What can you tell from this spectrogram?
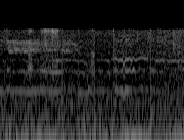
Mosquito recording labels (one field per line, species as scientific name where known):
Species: Anopheles harrisoni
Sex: female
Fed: unfed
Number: one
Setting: cup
